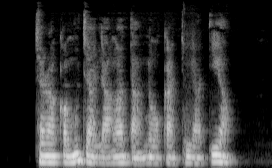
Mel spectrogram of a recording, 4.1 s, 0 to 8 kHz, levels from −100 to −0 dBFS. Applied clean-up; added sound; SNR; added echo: neural mask model DeepFilterNet 3.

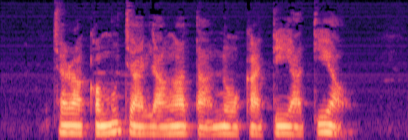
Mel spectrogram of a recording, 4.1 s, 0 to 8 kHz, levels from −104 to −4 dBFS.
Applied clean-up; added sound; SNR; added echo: none; none; none; none.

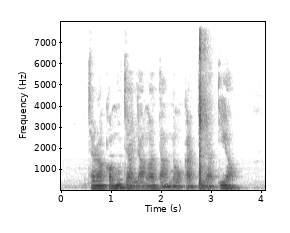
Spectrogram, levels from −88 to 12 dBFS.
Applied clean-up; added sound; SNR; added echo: none; Tap; 8 dB; reverberation time 0.4 s.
